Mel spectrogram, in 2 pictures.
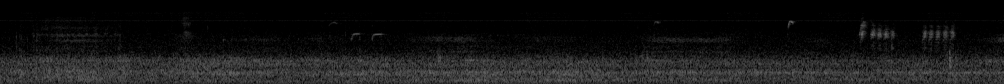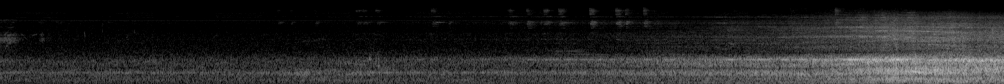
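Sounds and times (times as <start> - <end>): distant background hum: 0.0 - 20.0
small birds chirping and trilling: 3.2 - 4.7, 6.5 - 11.5, 12.8 - 16.8.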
